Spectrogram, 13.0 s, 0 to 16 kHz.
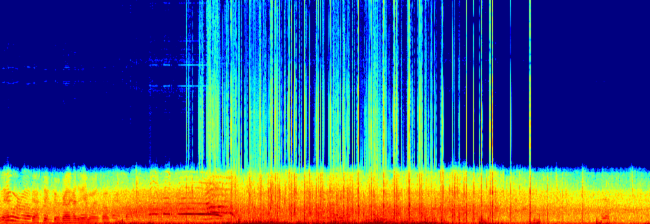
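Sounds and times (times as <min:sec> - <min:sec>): wind rumble on microphone: 0:01.8 - 0:13.0
running footfalls: 0:03.7 - 0:11.9
microphone handling noise: 0:04.6 - 0:12.2
gear knocking: 0:04.7 - 0:11.8.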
